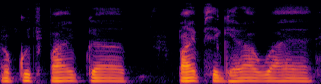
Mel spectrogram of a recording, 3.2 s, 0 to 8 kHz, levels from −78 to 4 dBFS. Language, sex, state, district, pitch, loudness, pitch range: Hindi, male, Jharkhand, Ranchi, 110 Hz, -21 LUFS, 105-110 Hz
